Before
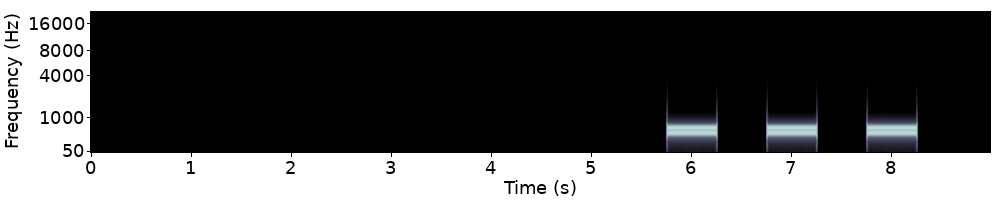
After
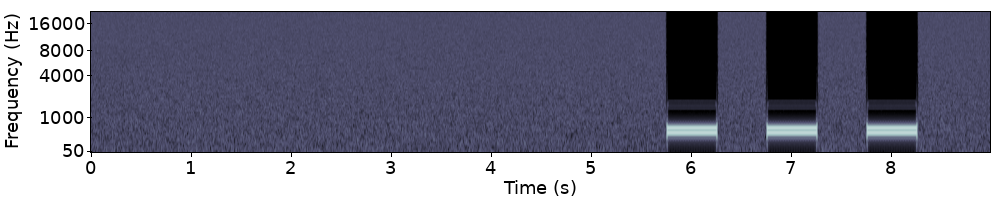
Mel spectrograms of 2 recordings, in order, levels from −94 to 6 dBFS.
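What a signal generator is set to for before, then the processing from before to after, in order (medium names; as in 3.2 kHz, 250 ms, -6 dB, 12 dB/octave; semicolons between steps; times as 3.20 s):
call progress tone busy tone, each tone -13.5 dBFS 2.73 s
level flattener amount 100%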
